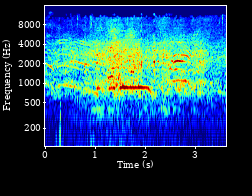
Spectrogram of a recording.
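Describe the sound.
At a New York City celebration, a large crowd erupts into a loud, sustained chant as U.S. Soccer president Carlos Cordero gets up to speak, many voices overlapping in a dense roar with higher shouts and whoops rising through it for several seconds.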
